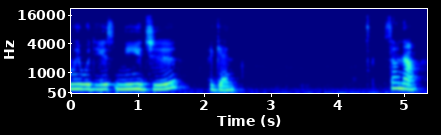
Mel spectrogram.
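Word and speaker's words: の: It's pronounced as no and it shows that something belongs to someone.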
